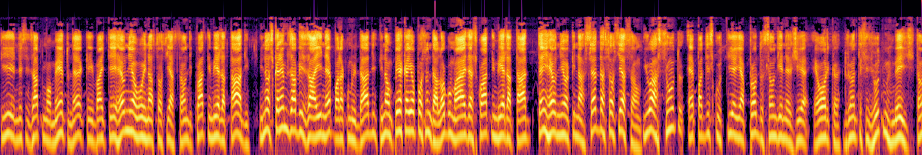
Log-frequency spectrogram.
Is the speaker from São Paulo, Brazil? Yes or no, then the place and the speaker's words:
no; Baraúna, Rio Grande do Norte, Brazil; born there; now in Serra do Mel, Brazil; eu vim de Baraúna, nasci em Baraúna e eu estou aqui na Serra do Mel. Já faz 30 anos que estou aqui na Serra do Mel.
